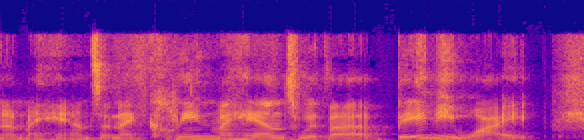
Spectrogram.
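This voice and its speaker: A woman with an American accent speaks at a medium pitch with lively intonation over noticeable background noise. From US South, North Carolina. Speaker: painter and art teacher. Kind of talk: interview. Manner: halting, many fillers.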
